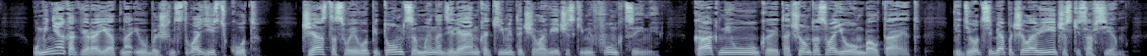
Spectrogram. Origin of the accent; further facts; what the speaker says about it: Moscow, Russia; Я коренной москвич. Ведь правда же, многие москвичи время от времени испытывают ощущение, что за МКАДом жизни нет.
